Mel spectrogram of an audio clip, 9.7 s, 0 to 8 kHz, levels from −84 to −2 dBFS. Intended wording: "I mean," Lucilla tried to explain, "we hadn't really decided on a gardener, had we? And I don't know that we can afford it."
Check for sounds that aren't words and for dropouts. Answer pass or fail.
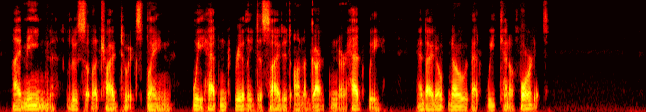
pass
